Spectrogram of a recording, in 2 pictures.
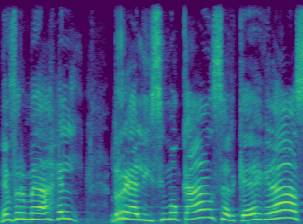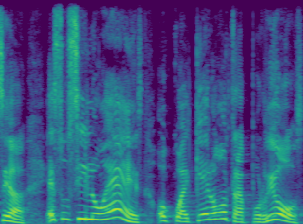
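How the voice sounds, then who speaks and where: This woman's voice is high-pitched, with lively intonation and very even loudness at a fairly slow pace. Background noise is noticeable. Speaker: blogger and public speaking teacher. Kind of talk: casual podcast conversation.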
